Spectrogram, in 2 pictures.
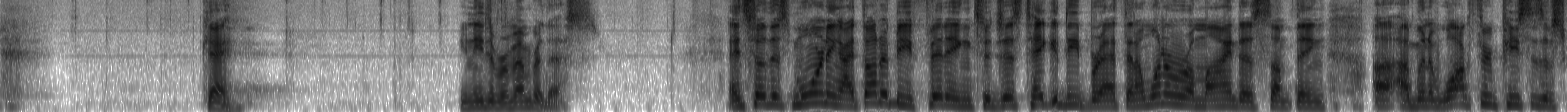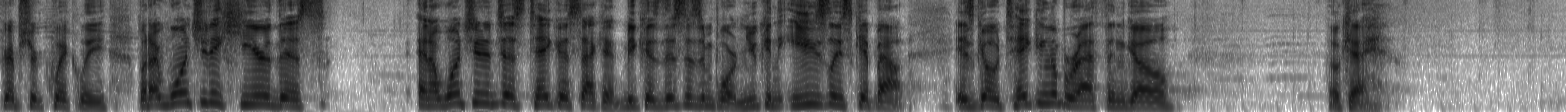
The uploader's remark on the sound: Recording of Sunday gathering on Dec 17th, 2023.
